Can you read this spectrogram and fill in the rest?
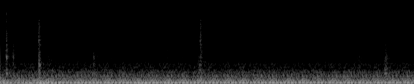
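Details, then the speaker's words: Audi after injector repair: smooth, steady low idle with the previous tick and shaking completely gone, heard with the window open; the injector was the cause all along, now normal idle. "the tac is not there anymore. It's gone. Of course, it was the injector and all the way along, we know."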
